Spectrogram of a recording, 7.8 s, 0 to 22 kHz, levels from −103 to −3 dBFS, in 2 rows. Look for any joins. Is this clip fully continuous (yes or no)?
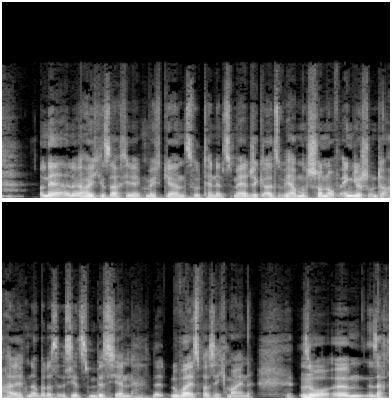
yes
